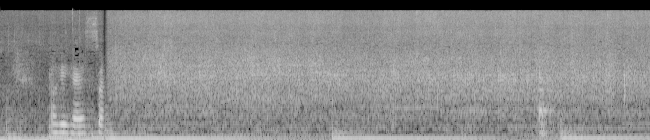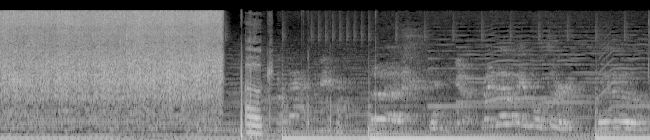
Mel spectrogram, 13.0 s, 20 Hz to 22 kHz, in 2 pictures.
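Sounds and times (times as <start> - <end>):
vegetables and sausage sizzling: 0.0 - 8.8.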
